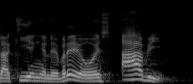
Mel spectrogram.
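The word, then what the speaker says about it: אבי: en el hebreo padre en el hebreo es Abi a ve de vaca I en el hebreo padres se pronuncia Abi y en el contexto hebreo padre escuchen esto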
